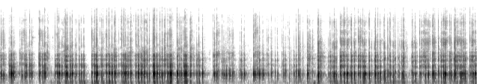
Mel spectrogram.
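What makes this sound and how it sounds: A medium paperback book with a paper cover, solid and held close to the mic, has its cover and pages tapped and scratched with fingertips and nails. Rapid, dense taps and dry papery scratches come in a fast, uneven stream with a low-mid papery tone. The sound pauses only briefly between flurries.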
